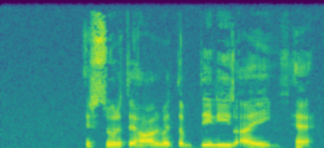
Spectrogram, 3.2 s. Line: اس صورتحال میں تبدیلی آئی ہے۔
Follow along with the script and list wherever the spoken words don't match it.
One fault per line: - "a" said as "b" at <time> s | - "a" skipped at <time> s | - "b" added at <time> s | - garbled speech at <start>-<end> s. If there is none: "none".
none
